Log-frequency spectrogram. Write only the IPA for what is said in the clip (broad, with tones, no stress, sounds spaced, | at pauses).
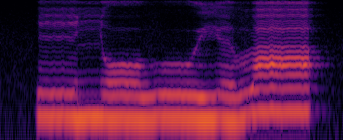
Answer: iː˨ ɲ oː˨ β uː˨ j ɪ˨ β a˦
